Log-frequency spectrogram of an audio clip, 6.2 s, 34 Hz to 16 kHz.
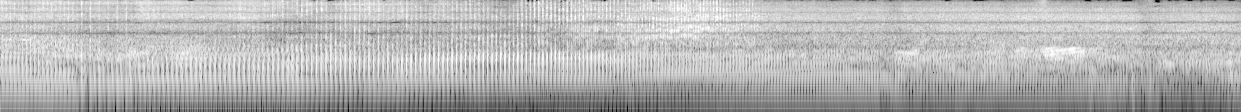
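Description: Honda CR 450 racing motorcycle accelerating hard past and away. The engine note climbs for the first two seconds, slowly falls, drops sharply about four and a half seconds in, then climbs again.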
